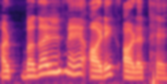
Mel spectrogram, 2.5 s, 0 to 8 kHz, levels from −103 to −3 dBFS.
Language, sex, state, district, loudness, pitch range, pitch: Hindi, female, Uttar Pradesh, Jyotiba Phule Nagar, -16 LUFS, 170-260 Hz, 180 Hz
